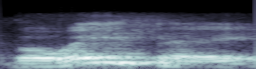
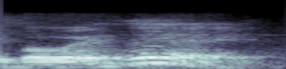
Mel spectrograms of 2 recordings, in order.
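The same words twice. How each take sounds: First: Boefe stressed on its middle syllable; stress inside boefe. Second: Boefe with weight on its last syllable; stress ending boefe. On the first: Teacher gives the right call for help, middle-stressed boefe. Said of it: "is what you wanna say". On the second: Teacher warns of the wrong call, end-stressed boefe. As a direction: push the final syllable of boefe. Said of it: "You don't wanna say". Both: Shown as a demonstration.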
